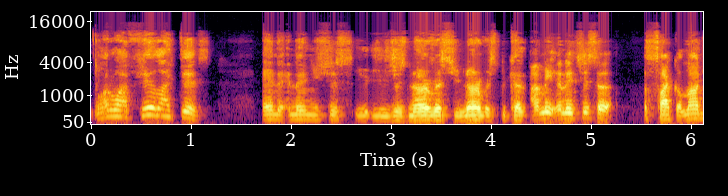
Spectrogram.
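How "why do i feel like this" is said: panicked. Retold or imitated. Panicked inner voice before fight.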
